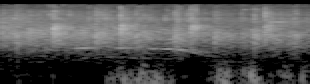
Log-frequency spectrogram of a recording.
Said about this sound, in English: I think it's a good place to clap your hands together for Jesus.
